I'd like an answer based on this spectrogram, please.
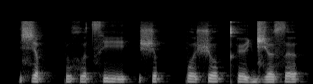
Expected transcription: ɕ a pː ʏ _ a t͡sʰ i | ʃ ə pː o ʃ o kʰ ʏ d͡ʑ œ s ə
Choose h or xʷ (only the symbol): xʷ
